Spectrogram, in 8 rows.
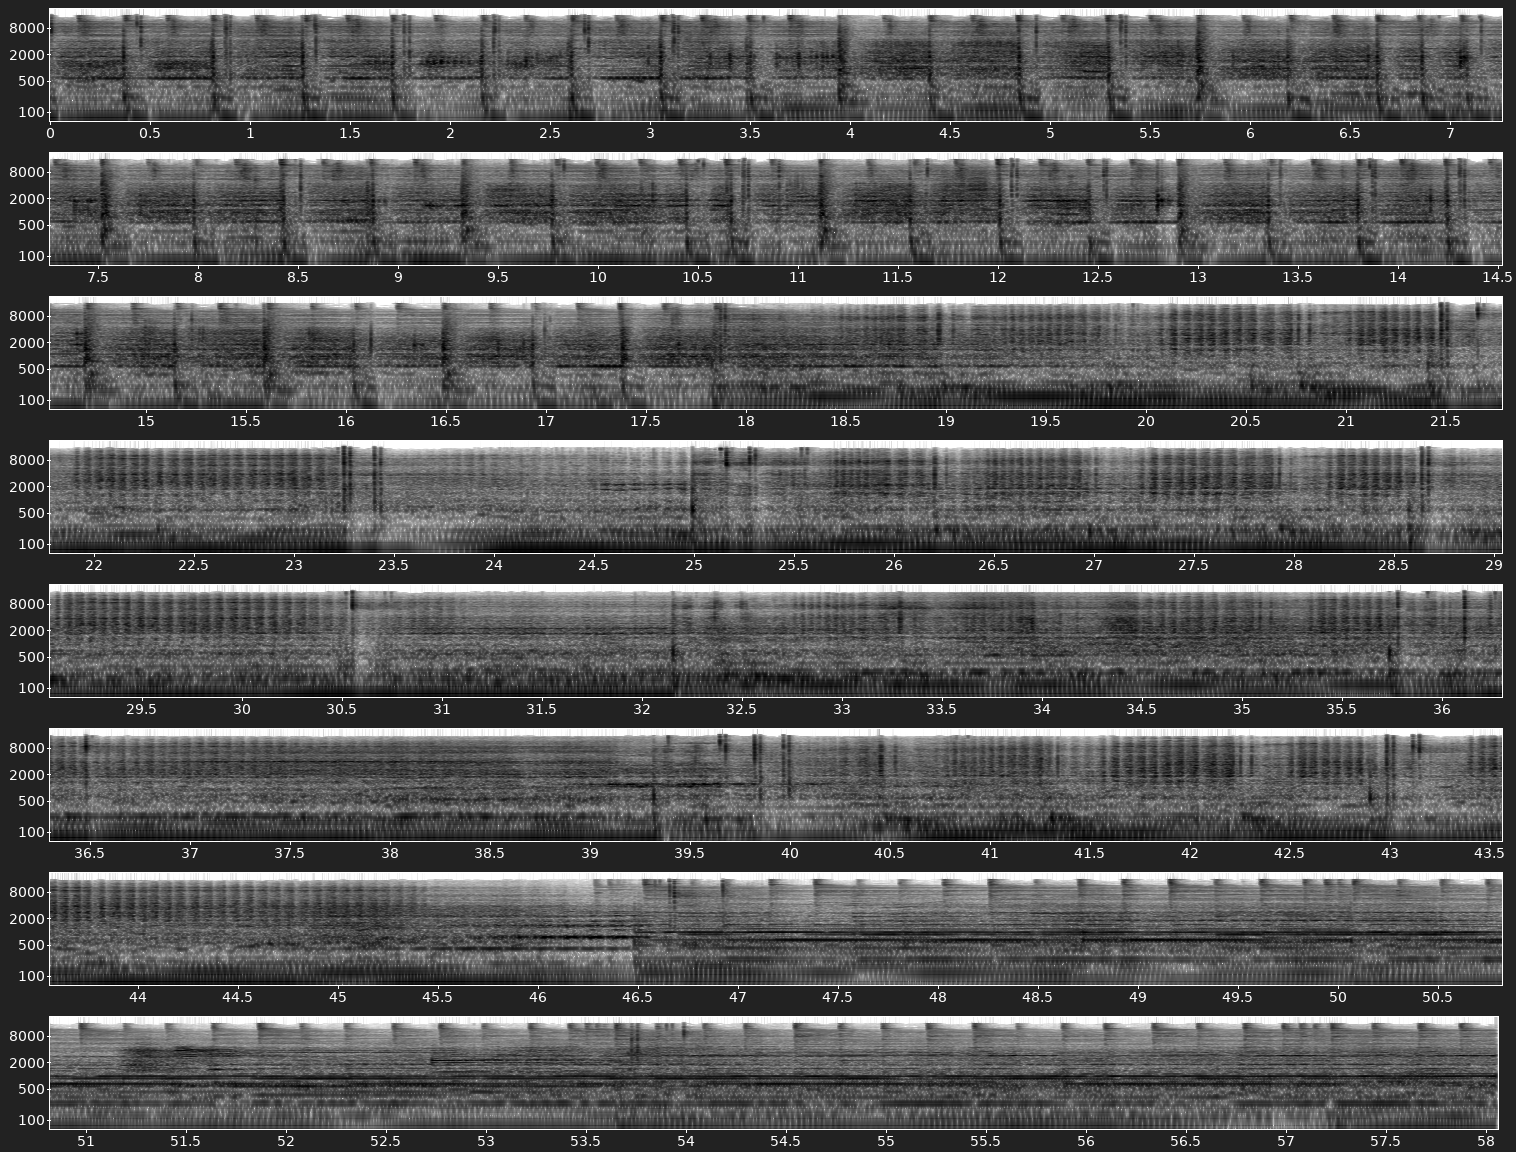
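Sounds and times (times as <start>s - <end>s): dense noisy electronic texture: 0.0s - 58.0s
heavy sustained bass notes: 0.0s - 58.0s.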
